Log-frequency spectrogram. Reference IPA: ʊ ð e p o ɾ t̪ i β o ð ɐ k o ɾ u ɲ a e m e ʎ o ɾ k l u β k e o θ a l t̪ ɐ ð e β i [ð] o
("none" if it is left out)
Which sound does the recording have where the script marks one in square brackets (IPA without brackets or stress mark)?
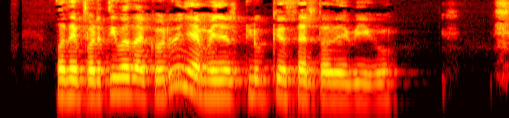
ɣ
